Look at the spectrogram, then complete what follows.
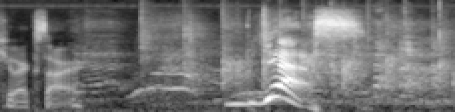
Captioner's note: muted applause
